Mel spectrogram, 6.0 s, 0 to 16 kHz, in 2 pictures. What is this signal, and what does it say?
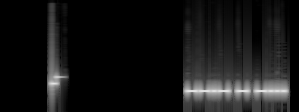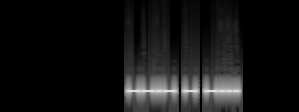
Morse code, heard as a keyed tone, about 35 wpm, 700 Hz. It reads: QTB QTB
